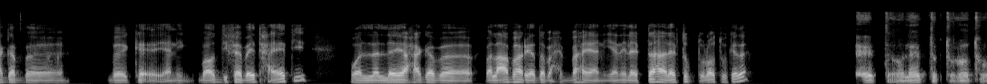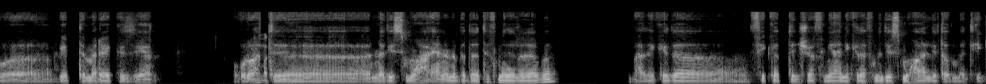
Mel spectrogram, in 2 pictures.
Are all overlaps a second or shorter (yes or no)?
yes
